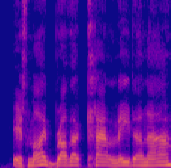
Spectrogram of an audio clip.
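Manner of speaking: very high, pressing, insistent tone. Reading Ren's line to the clan's men, demanding. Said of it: "she demanded".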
